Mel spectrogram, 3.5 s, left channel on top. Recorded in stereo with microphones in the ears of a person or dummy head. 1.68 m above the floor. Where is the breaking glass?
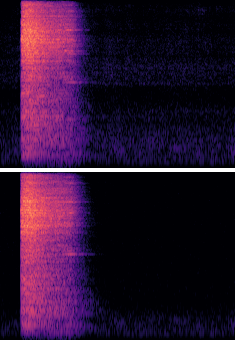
25° right (ahead or behind), 1.3 m.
